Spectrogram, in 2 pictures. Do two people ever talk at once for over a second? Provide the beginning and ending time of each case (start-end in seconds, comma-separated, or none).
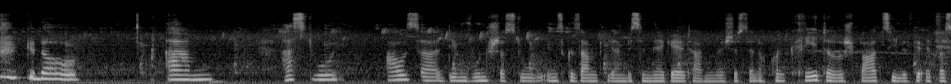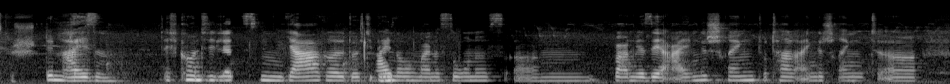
none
